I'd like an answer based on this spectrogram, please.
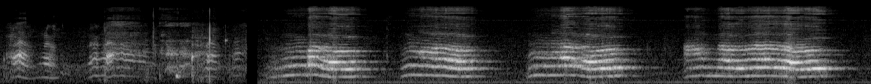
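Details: Talking cat from a humorous pet compilation: a few soft chirps, then four long meows, each about a second, arching up and down with steady gaps between them.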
